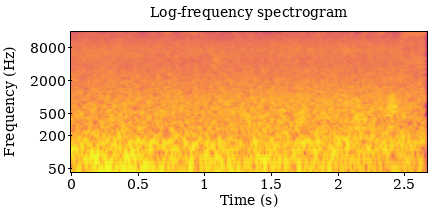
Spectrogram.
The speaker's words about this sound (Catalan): Va, imagineu-vos que està plovent. Mira, mireu quina tempesta. Mireu.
